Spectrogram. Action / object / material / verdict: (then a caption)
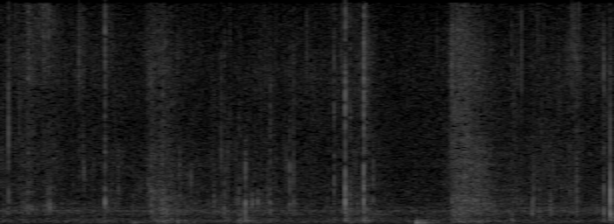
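scrape / fluffy white slime / slime / none. Fingertips with dark nails press, pull and stretch soft, fluffy white slime on a grey countertop, near a microphone that is not touched. Quiet, wet, sticky squishing with bright crackles and small pops comes in short bursts, and a few sharper snaps stand out.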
